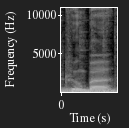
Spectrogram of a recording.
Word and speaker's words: Kuumba: pronounced as kumba this principle is celebrated on december 31st and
